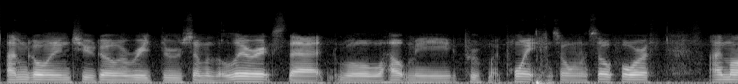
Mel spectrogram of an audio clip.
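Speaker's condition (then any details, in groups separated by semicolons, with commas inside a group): No condition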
